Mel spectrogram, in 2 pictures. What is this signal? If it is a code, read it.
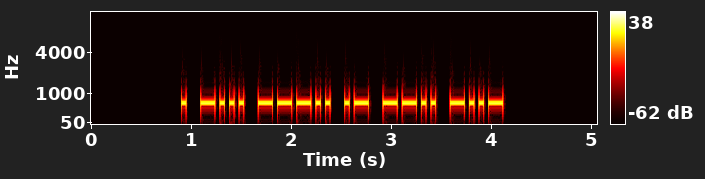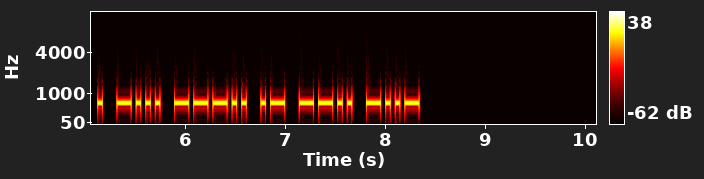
Morse code, heard as a keyed tone, about 25 wpm, 700 Hz. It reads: EB8AZX EB8AZX
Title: DXCC-100 Call Signs - 6 Characters - Repeated 2x - 25wpm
